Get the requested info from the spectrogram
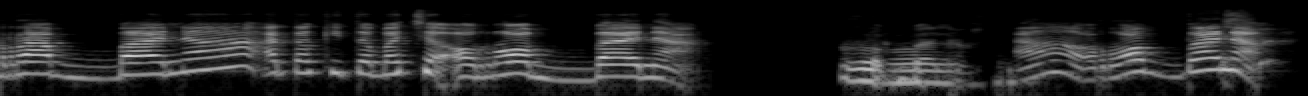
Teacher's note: Jadi apabila raw dibariskan dengan baris atas mesti menggunakan vokal O. Tak boleh pakai ra. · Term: tebal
